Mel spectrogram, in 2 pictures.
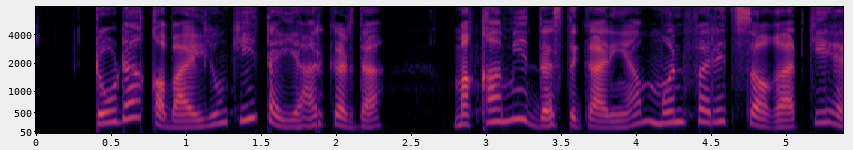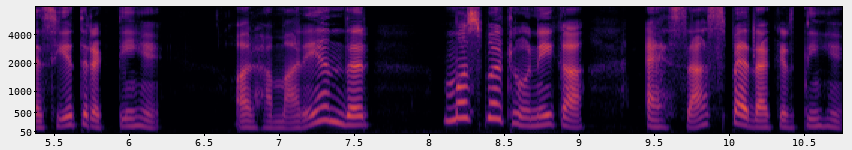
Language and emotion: Urdu, happy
